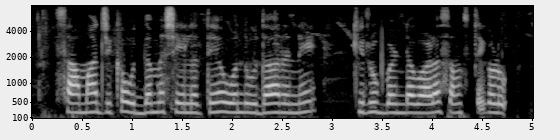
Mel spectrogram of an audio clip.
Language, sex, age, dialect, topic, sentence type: Kannada, female, 18-24, Dharwad Kannada, banking, statement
